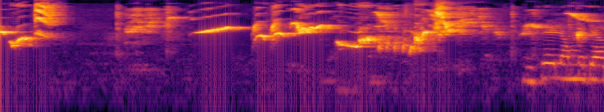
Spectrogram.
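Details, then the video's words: White-rumped shama song of varied whistles, slurred rising and falling notes and rapid warbled runs, delivered in bursts with short pauses, ending in a harsher, lower note. "Shama birds..calling bird singing Bird"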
